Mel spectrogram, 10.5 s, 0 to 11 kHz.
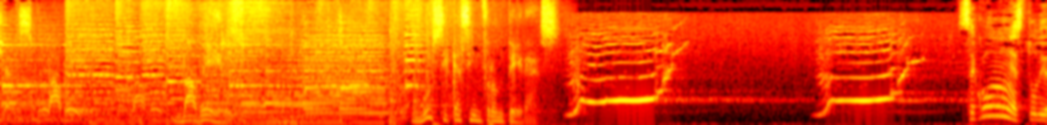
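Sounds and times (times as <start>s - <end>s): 
speech: 0.2s - 1.1s, 1.9s - 3.4s, 4.1s - 5.7s, 9.7s - 10.4s
whale song during mating ritual: 5.7s - 9.5s.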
